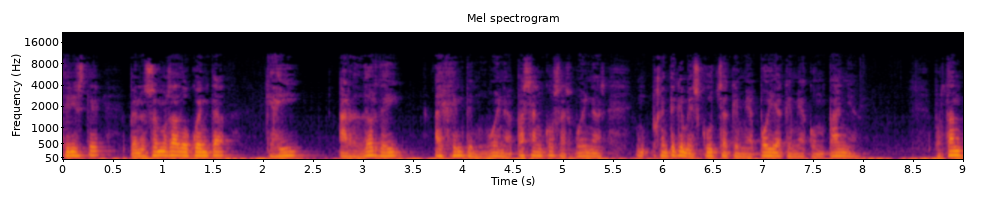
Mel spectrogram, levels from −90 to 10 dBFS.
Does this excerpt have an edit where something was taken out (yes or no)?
no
